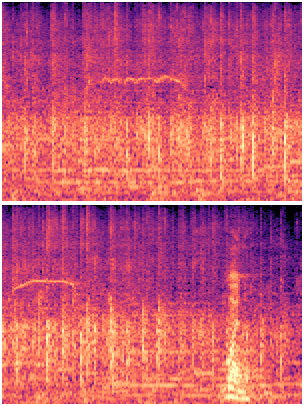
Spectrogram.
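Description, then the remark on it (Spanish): Steady audience applause for the monkey, a dense wash of many hands clapping at an even level, with faint crowd murmur and a brief louder burst near the end. “Un aplauso para el mono.”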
